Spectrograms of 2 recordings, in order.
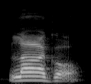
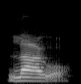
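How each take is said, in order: First: The g is a full hard stop. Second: The g is a soft, partial closure. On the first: The speaker calls it wrong. "If I mispronounce these words with hard sounds" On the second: The speaker calls it right. "But the correct pronunciation is"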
